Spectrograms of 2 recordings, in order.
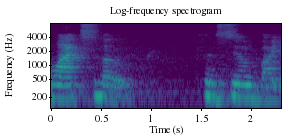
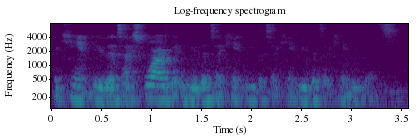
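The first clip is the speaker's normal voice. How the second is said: Kira中的慌乱拒绝; 4 dB quieter, faster than usual. Acted. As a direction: murmur it over and over, trailing away. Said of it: "she says".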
